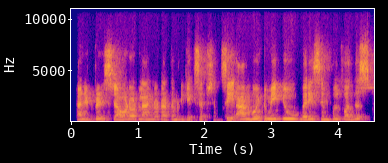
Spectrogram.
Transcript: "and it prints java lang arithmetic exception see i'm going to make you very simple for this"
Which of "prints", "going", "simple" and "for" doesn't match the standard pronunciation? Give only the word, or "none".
none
